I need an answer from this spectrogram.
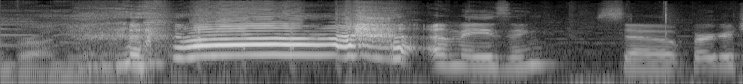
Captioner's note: laughing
